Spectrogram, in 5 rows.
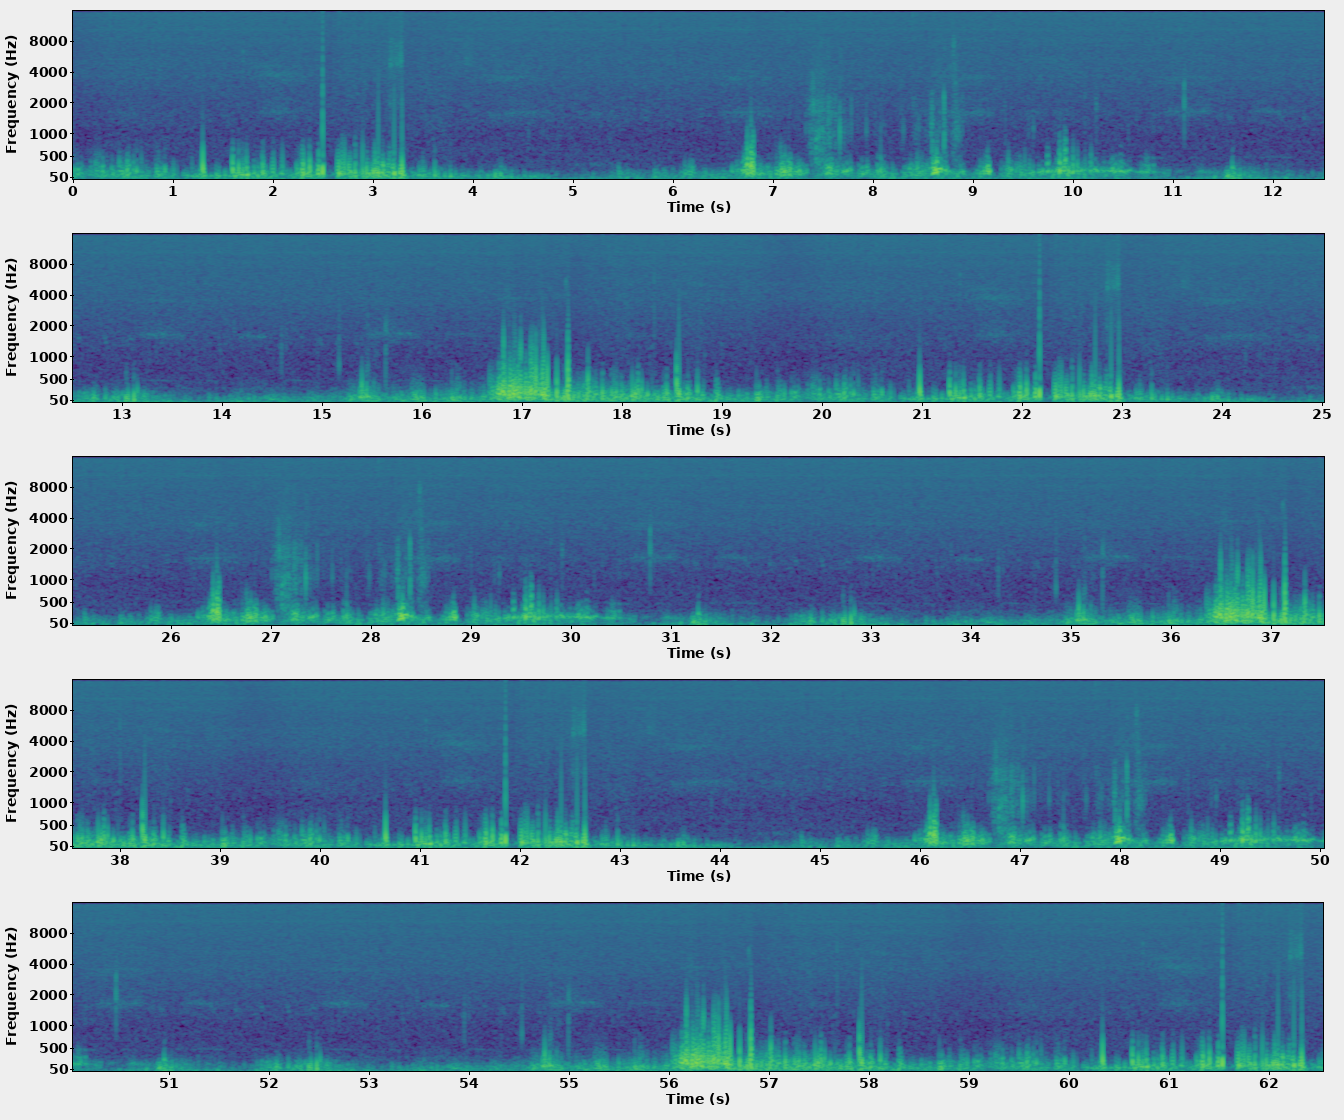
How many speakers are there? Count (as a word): zero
